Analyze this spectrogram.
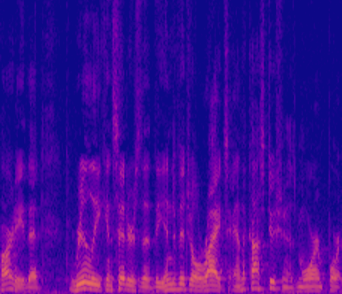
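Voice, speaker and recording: This man speaks very fast. The way his pitch moves is ordinary. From Oakland, California; California. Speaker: local party official; panelist on political commentary show. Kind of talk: panel discussion; political commentary discussion. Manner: halting with repetitions. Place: studio.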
